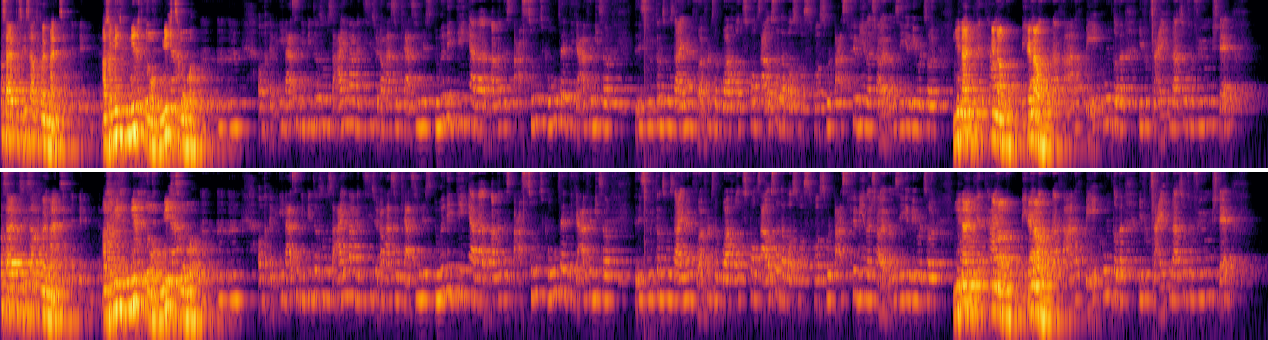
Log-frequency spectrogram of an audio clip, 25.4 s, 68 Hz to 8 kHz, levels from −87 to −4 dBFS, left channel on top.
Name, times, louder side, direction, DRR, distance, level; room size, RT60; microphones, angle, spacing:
voice 1, 0.0-1.2 2.0-3.9 19.1-19.4 19.8-20.2 20.5-20.9, left 2 dB, 50° left, 3 dB, 0.4 m, -19 dB
voice 2, 0.7-3.0 3.3-3.6 4.0-25.0, right 1 dB, 15° right, -1 dB, 0.4 m, -33 dB
4.6 x 2.1 x 4.0 m, 1.5 s
head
